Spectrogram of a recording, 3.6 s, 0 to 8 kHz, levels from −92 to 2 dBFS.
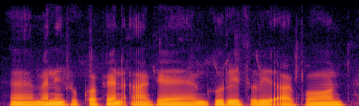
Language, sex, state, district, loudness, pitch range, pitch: Chakma, male, Tripura, Unakoti, -17 LUFS, 105-115 Hz, 110 Hz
